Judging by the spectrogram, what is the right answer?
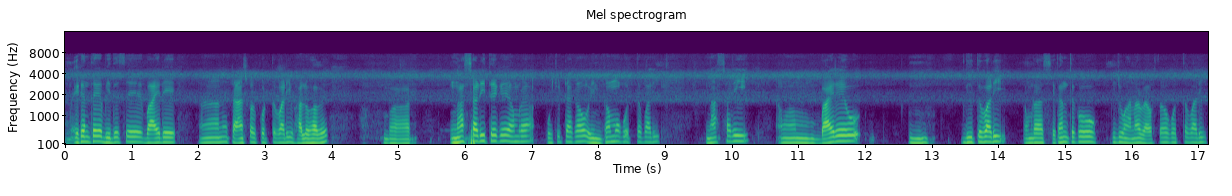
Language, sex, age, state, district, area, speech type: Bengali, male, 30-45, West Bengal, North 24 Parganas, urban, spontaneous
